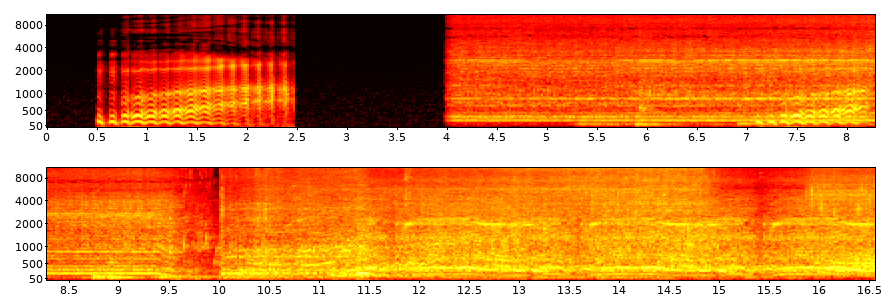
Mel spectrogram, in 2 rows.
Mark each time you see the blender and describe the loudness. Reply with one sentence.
You can hear the blender from 4.0 to 16.5 s, getting louder.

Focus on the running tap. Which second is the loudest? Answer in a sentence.
The loudest moment of the running tap is at 16 seconds.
